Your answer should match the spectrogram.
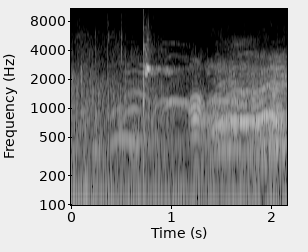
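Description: A metal baseball bat strikes a pitch once with a sharp ping about three-quarters of a second in, putting the ball up as a pop-up. Crowd chatter rises after it.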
